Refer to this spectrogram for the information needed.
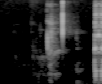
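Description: A few short, breathy coughs sputter out after a sip of a drink goes down the wrong pipe. They are quiet and uneven, the last one a bit harsher, with no talking.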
